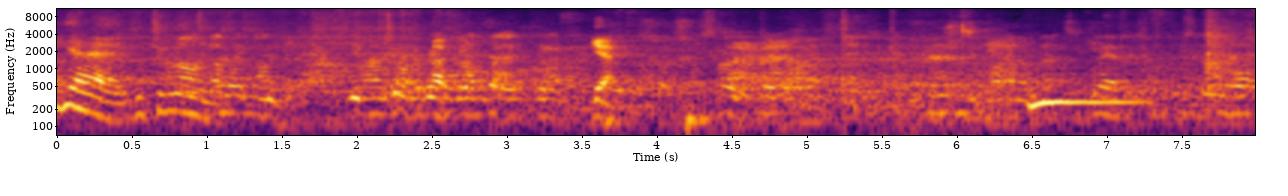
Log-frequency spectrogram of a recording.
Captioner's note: people Chattering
